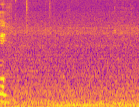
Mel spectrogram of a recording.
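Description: Steady low rumble with a constant low hum running under it, between spoken phrases.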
